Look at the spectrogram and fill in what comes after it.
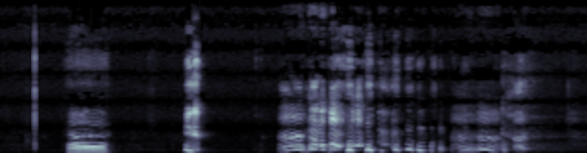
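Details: Young child with hiccups: sharp voiced hiccup sounds followed by a burst of giggling laughter.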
